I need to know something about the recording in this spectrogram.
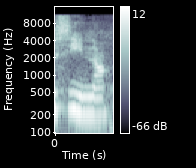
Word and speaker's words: Cinna: Ma è perché poi mi hanno rovinato che Cinna non si dice Cinna ma si dice Sinna, cioè io mi hanno rovinato l'infanzia, oh, ve giuro.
